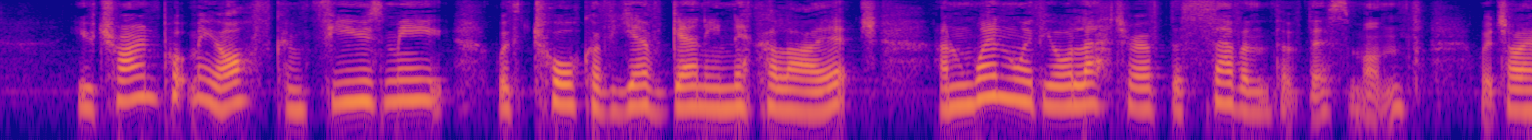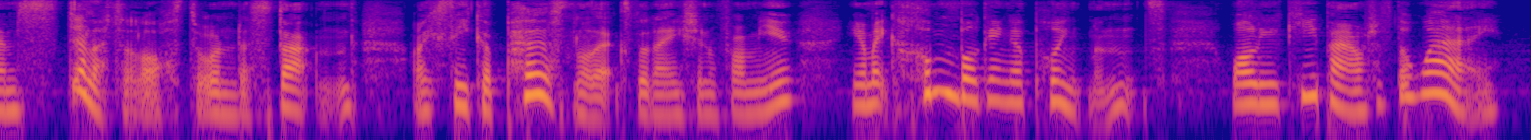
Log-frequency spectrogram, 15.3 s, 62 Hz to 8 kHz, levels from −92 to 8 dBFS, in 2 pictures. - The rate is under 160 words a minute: No, average, 200 wpm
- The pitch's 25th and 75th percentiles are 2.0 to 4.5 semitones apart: No, average, 5.2 semitones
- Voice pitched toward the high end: Yes, high, 205 Hz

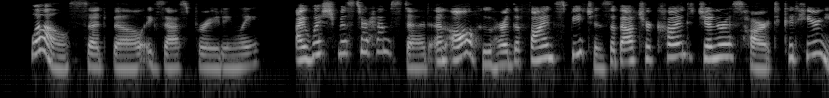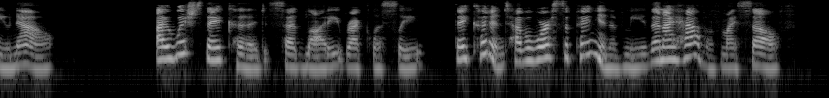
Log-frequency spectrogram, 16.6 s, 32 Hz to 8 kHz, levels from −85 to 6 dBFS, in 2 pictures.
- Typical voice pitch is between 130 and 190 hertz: No, high, 245 Hz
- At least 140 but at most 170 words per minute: Yes, average, 160 wpm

